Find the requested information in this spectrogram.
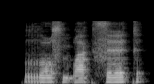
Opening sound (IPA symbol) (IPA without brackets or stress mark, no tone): r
